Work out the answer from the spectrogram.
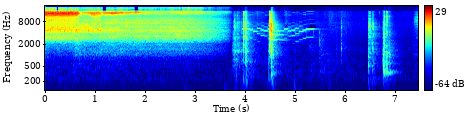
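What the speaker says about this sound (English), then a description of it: "The timer just went off, so I'm gonna release the steam." A loud, steady hiss of steam rushing out of an Instant Pot pressure cooker for several seconds, then it cuts off, followed by a few clicks and knocks nearby.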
